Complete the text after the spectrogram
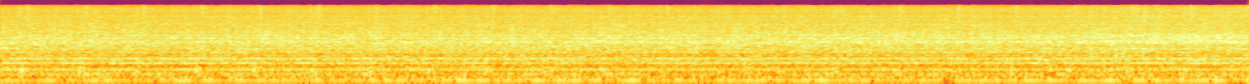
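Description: A washing machine drum spins steadily with a constant motor hum.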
